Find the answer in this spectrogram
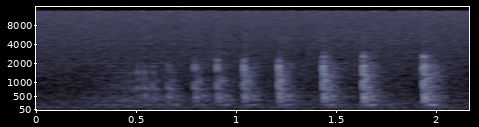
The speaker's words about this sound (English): That was a door creak. It's like this weird old like 1970s looking chair.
